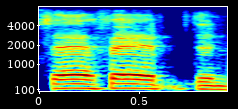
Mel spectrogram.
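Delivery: put-on slow, drawn-out Southampton accent. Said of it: "That's a great Southampton accent".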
